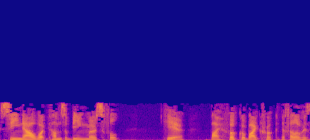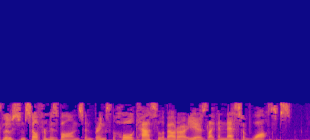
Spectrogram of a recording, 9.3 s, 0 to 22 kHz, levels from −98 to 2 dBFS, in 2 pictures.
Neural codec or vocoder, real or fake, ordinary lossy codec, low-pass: none; real; MP3, 24 kbps; 7.2 kHz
